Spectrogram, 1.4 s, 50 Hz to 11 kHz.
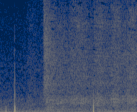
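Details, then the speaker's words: Mercedes C200 Kompressor that broke down on the road: a couple of clunks, then the starter spins the engine with a steady churn but it never fires. Scan showed a crankshaft position sensor error; replacing the sensor fixed the car. "इसका problem क्या है friend की अब जब हम start करते हैं तो सेल्फ लेट है लेकिन गाड़ी स्टार्ट नहीं होता है"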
